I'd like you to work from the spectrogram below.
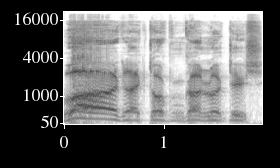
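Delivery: loud, rough, throaty, guttural orc voice. Describing how orcs usually sound, demonstrating a guttural orc voice. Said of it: "more like guttural to it".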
